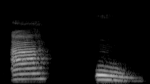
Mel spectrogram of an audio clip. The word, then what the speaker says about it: aún: That U is pronounced strong. So it's aún.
